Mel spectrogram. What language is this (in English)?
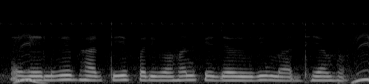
Bhojpuri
